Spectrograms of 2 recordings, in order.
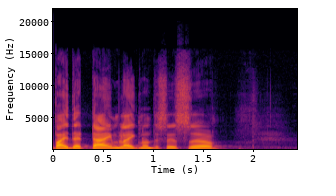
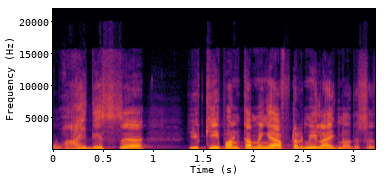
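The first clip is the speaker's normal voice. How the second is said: ordinary delivery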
